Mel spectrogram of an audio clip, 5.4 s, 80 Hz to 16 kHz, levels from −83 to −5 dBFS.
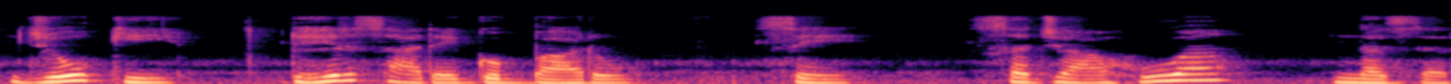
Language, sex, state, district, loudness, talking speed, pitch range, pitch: Hindi, female, Madhya Pradesh, Umaria, -17 LUFS, 100 wpm, 155-195 Hz, 170 Hz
